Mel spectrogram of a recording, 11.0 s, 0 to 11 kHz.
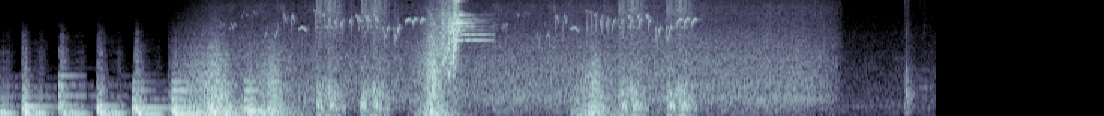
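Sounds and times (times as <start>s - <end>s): sharp swishes: 1.9s - 5.0s, 5.8s - 7.0s
birds chirping: 1.9s - 8.4s.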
